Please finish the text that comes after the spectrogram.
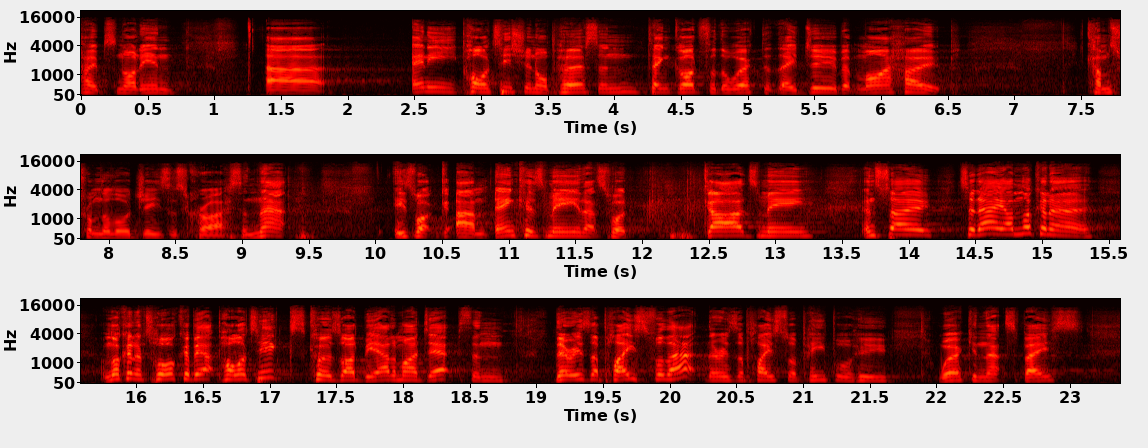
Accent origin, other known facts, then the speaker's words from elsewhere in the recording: Sydney, New South Wales, Australia; I grew up in Sydney in the western suburbs, in a suburbs called Mount Druitt.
